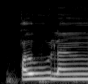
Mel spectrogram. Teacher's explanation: قاف کو موٹا پڑھنا ہے، لام کو باریک کرنا ہے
